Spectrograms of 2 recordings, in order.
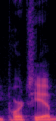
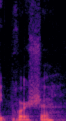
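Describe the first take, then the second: First: Portia with a clear T, "por-tee-a"; Por-tee-a pronunciation. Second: Portia said "por-sha"; Por-sha pronunciation. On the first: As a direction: give Portia three syllables: por-tee-a. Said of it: "spelled that same way be Portia". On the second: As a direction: turn the ti of Portia into sh. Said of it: "things spelled that same way". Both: Real, not acted.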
